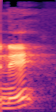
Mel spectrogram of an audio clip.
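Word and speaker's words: know: second form रिप्ला तोते ने उत्तर दिया इट इज ट्रू यह सच है दैट कि आई नो द रीजन मैं कारण जानता हूं तो के और डब्लू साइलेंट रहता है नो आई नो मैं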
